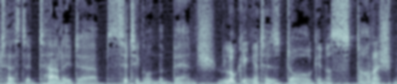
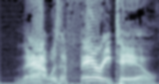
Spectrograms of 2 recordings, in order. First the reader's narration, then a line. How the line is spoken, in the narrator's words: interrupted Ruffles impatiently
